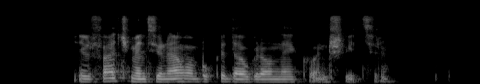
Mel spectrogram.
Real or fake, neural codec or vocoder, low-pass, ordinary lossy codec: fake; vocoder, 22.05 kHz, 80 mel bands, WaveNeXt; 9.9 kHz; Opus, 32 kbps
